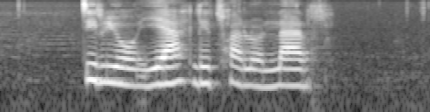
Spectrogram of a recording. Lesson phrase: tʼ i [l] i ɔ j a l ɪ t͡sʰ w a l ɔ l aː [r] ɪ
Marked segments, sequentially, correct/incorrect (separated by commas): incorrect, correct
